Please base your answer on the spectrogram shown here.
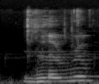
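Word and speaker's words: L'Roup: LaRoup. Okay. L apostrophe R O U P. Alright. Laroup would be the human way of pronouncing it, which Theodore explains afterward.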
